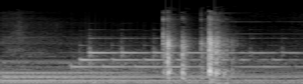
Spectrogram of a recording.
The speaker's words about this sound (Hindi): इतना कहकर लड़की ने फोन पटक के रख दिया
